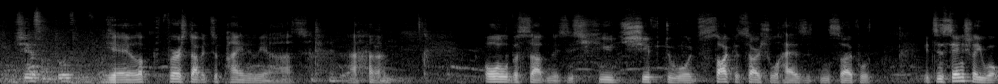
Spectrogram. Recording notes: Live at the Brisbane Safety Differently Bookclub. This is the live recording of that session at the Brisbane Safety Differently book club.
